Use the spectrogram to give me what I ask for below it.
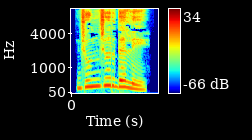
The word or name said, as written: ಜುಂಜುರ್ದಲೆ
